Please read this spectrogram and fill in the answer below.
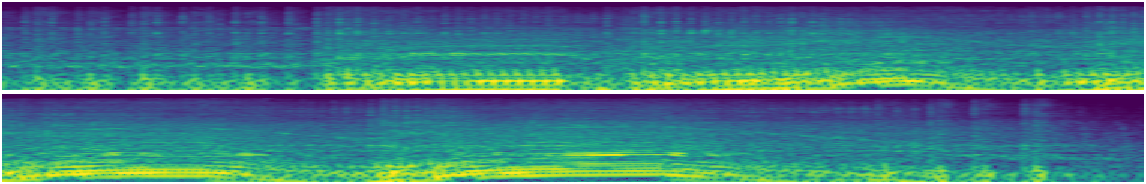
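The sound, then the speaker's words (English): A motorbike engine runs after its fuel problem was fixed and the carburetor cleared. It makes a loud, rough, continuous idle, with a few revs swelling and easing back in the middle stretch. “Turn the bike on. Haha, fuel problem it was. Listen to that right there.”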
